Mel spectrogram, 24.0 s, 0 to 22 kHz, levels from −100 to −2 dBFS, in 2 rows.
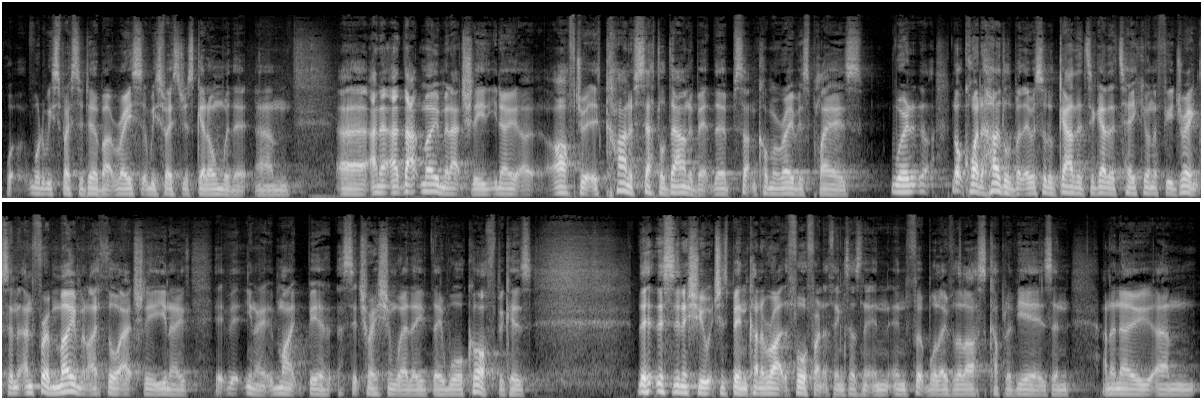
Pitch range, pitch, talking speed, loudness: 90-110 Hz, 100 Hz, 285 wpm, -23 LUFS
